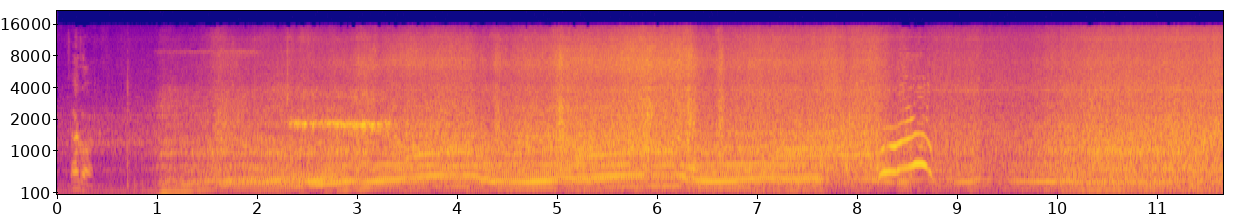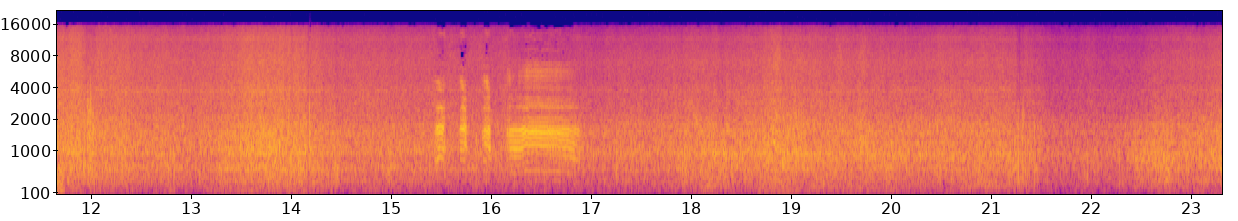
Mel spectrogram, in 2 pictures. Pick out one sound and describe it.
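Wind rushes past loudly in an open car.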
